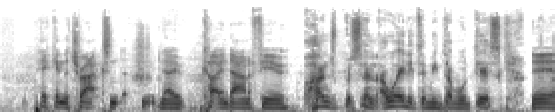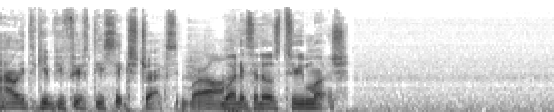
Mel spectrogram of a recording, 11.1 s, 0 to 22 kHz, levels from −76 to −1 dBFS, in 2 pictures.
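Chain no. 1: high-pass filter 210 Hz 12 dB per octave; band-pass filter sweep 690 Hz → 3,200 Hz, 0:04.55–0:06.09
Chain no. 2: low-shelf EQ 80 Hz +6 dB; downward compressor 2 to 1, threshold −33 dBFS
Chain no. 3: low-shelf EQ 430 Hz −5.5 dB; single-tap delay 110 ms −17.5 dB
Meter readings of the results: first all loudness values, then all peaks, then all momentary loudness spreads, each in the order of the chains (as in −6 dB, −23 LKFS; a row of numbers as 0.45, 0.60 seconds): −33.0, −31.0, −25.5 LKFS; −14.0, −11.5, −7.0 dBFS; 9, 19, 6 LU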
